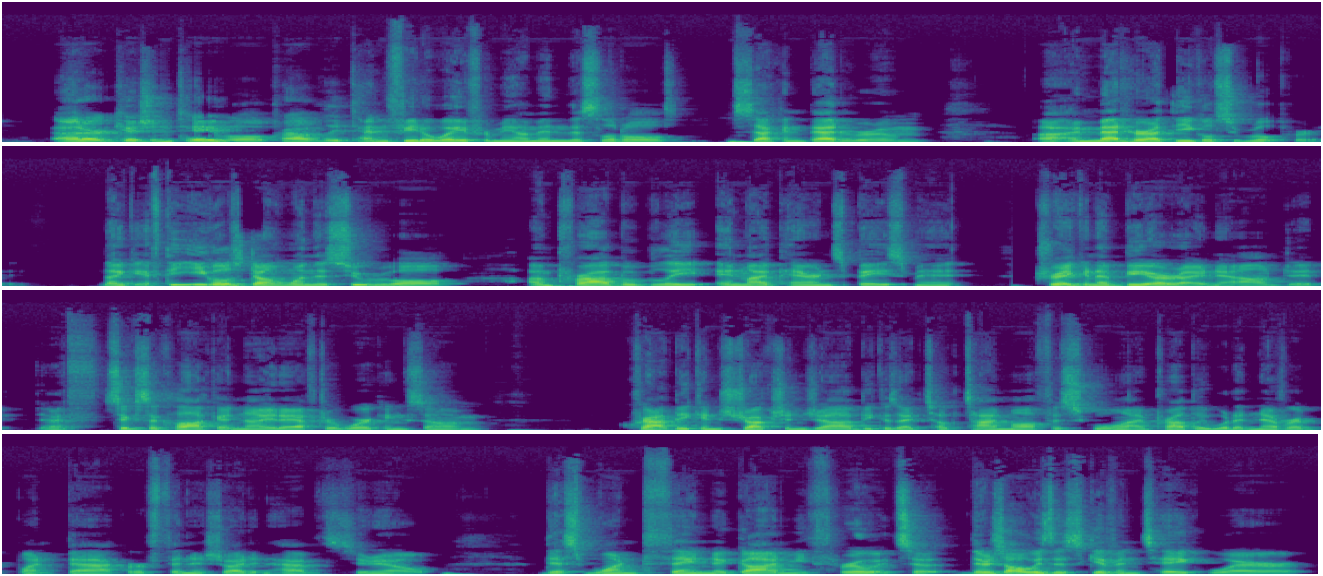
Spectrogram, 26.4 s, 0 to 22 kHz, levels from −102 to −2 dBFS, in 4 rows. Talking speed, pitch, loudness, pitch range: 220 wpm, 110 Hz, -27 LUFS, 105-125 Hz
